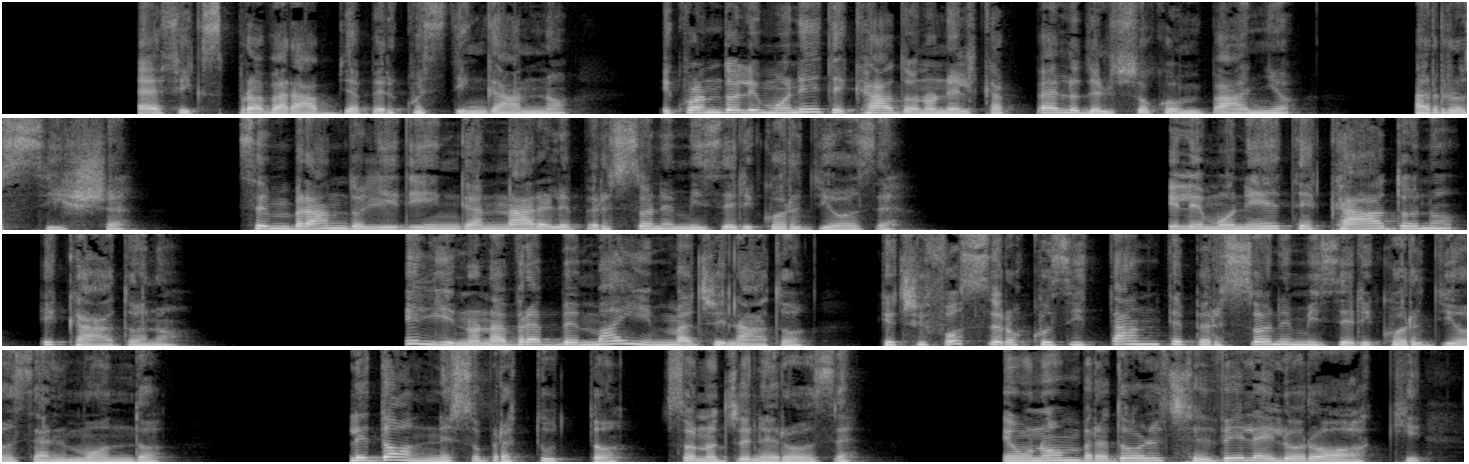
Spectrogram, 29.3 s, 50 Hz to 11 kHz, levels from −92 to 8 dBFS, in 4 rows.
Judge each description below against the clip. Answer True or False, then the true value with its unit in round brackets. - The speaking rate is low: True (110 wpm)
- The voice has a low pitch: False (205 Hz)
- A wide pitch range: False (4.0 semitones)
